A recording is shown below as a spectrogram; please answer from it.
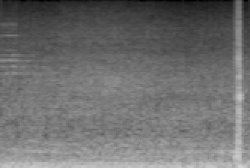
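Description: Motor scooter engine idling with a steady low rumble amid street traffic. A single sharp knock comes near the end.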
